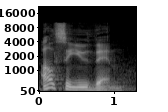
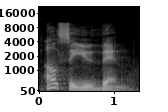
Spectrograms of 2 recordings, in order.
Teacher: the stress is on the word then to confirm that the time is definite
